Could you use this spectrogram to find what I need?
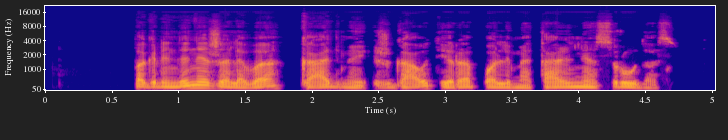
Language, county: Lithuanian, Alytus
